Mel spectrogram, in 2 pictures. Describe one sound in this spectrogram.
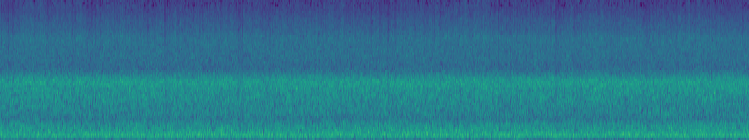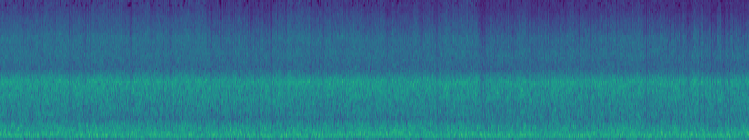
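Strong wind roars steadily outdoors.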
